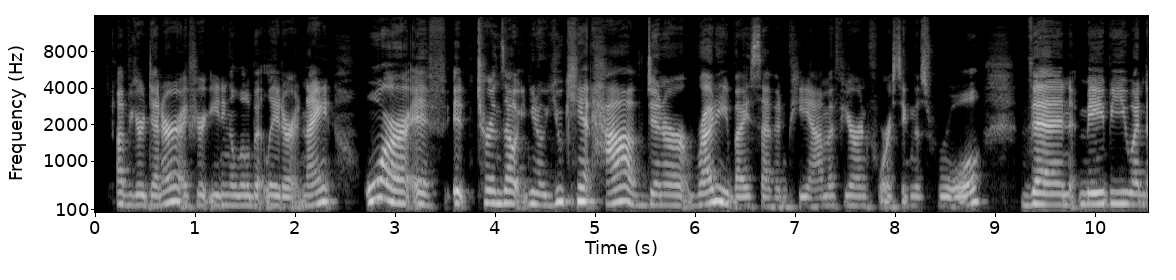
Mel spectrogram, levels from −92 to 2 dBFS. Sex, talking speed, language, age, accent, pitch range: female, 200 wpm, English, 20-39, American, 180-230 Hz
